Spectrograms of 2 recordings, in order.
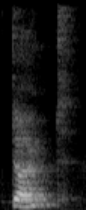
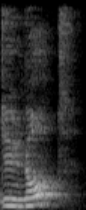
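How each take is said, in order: First: It is said as one short contracted word. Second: It is said as two full separate words. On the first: "becomes don't" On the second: "do not becomes don't"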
